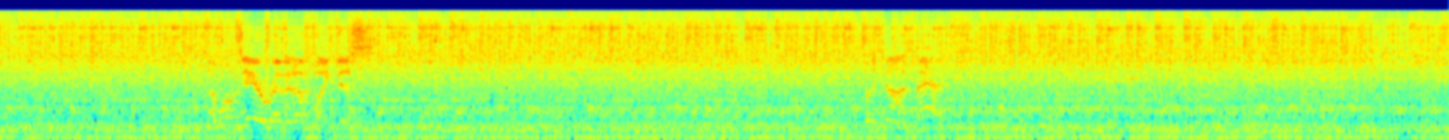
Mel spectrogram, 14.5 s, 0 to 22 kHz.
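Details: Turbo Trailblazer SS, built 5.3L LMF with stage 3 low-lift turbo cam, 76mm turbo, E85 only, first start untuned: loud lumpy loping idle with ratchety chatter; running rough, needs tuning.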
